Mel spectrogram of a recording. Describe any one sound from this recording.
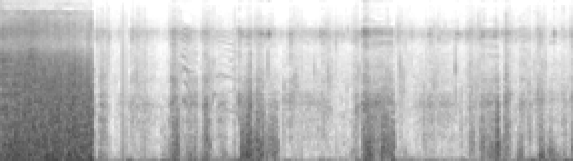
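Bicycle tyres roll over gravel.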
